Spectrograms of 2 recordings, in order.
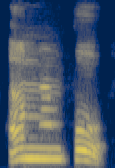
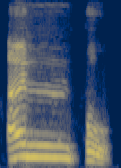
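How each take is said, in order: First: The lips close for an m before p. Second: The nasal is an n, lips stay open. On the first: The speaker calls it wrong. "A gente fecha o lábio, né, faz o M" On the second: The speaker calls it right. "Aqui não é ampu, é anpu"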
